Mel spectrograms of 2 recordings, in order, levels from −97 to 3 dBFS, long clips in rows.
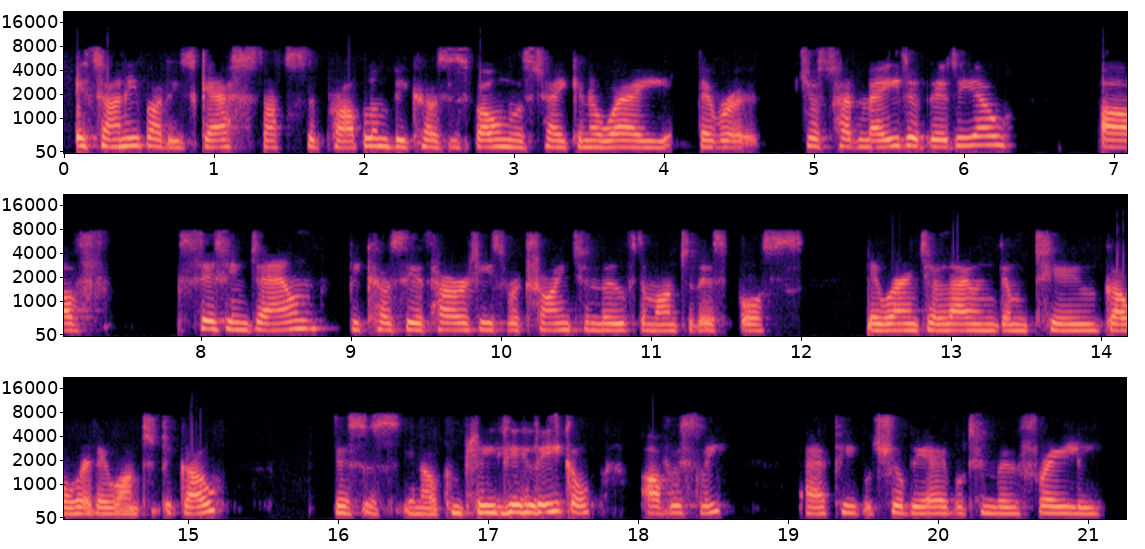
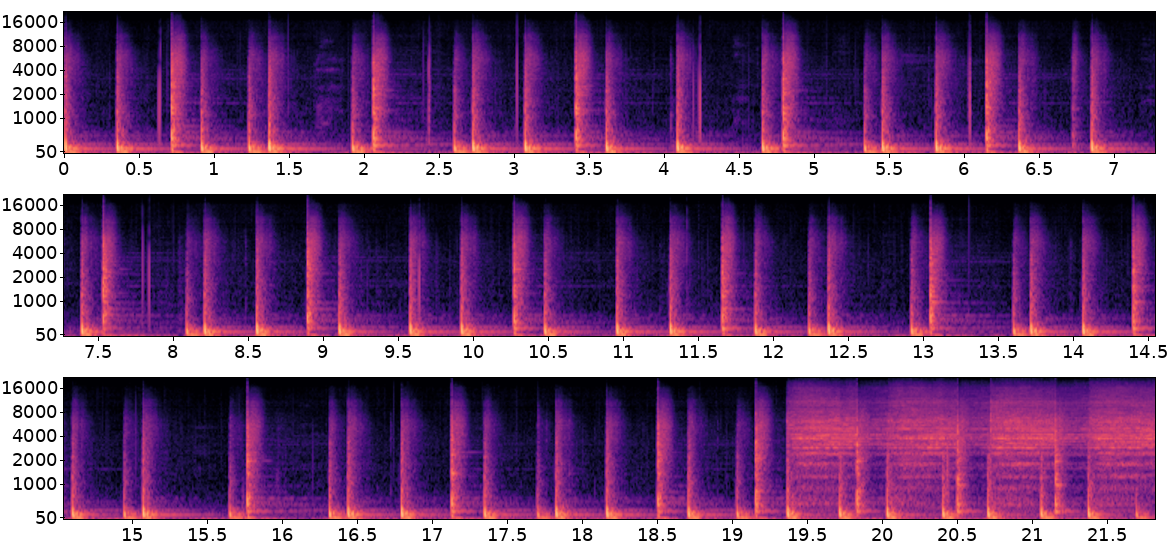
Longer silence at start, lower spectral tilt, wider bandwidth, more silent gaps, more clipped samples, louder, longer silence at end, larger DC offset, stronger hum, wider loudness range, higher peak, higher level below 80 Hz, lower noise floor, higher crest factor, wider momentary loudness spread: about the same, 0.1 s vs 0 s; about the same, -5 dB/octave vs -5 dB/octave; second, 8 kHz vs 18.5 kHz; neither; neither; first, -23 LUFS vs -26 LUFS; first, 0.2 s vs 0 s; neither; neither; about the same, 2 LU vs 3 LU; second, -6 dBFS vs -2 dBFS; second, -58 dBFS vs -34 dBFS; first, -82 dBFS vs -45 dBFS; second, 16 dB vs 24 dB; about the same, 8 LU vs 8 LU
